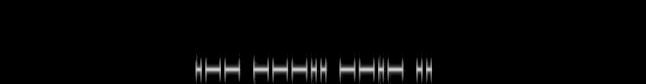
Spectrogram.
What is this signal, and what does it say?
Morse code, heard as a keyed tone, about 25 wpm, 700 Hz. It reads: W8QI
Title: USA Call Signs - 4 Characters - Repeated 3x - 25wpm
